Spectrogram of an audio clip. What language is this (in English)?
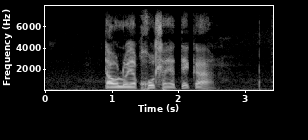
Tswana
